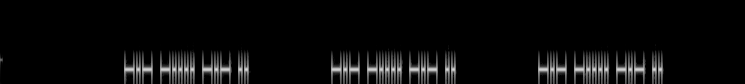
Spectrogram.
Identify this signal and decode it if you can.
Morse code, heard as a keyed tone, about 40 wpm, 700 Hz. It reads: K6KI K6KI K6KI
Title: Easy Call Signs Repeated 3x - 40wpm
